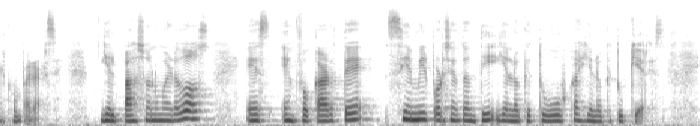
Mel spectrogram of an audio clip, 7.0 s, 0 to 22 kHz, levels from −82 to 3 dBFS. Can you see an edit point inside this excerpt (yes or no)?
yes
